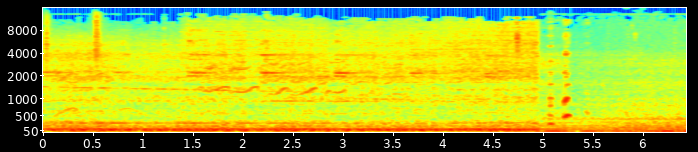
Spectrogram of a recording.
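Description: Diesel locomotives of a passing freight train, a loud steady low rumble. About five seconds in it cuts to the lower road noise heard inside a moving car.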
